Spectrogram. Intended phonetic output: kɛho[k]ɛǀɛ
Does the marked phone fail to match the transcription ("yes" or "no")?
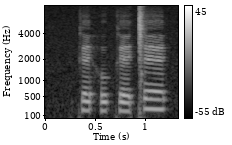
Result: no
